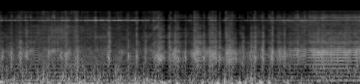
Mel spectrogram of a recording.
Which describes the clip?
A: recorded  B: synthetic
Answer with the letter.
B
